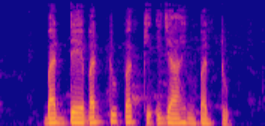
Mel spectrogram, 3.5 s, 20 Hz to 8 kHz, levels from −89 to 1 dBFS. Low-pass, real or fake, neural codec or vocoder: 7.2 kHz; real; none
